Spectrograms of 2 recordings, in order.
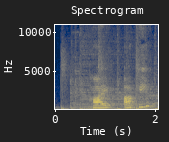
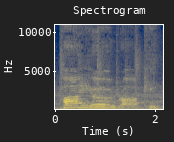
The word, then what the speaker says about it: hierarchy: you just say hierarchy hi aki did you just say that if you did i'm afraid you're wrong the right pronunciation to this has four syllables higher key that's the way you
